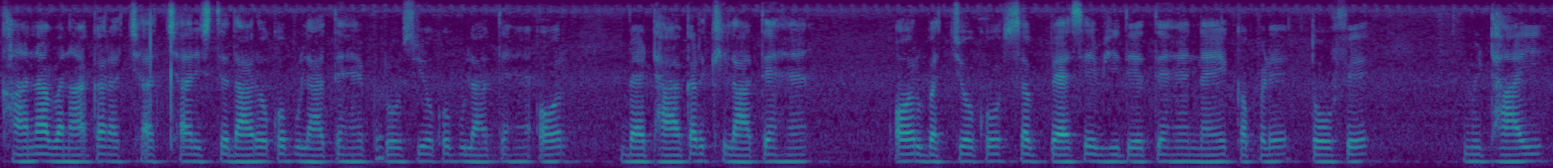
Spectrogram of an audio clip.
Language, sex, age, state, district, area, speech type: Urdu, male, 18-30, Delhi, Central Delhi, urban, spontaneous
